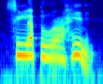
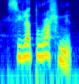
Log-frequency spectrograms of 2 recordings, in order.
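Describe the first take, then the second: First: The word ends with the sounds -rahim. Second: The word ends with the sounds -rahmi. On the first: This is the Arabic form of the word. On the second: This is the Indonesian form of the word. "Kalau pakai bahasa Indonesia"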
